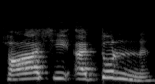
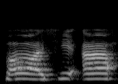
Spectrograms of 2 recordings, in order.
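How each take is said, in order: First: The word ends with the syllable tun. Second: The word ends with a breathy h sound. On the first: The word is read without stopping. "तुन है" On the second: The reader stops at the full stop. "ये तुन चला जाएगा, सिर्फ हा रह जाएगा"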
